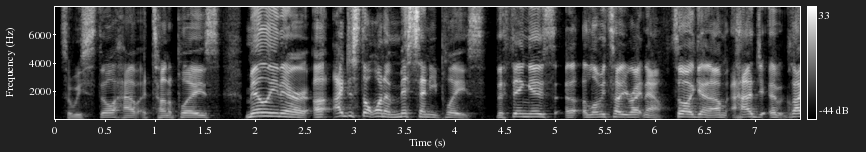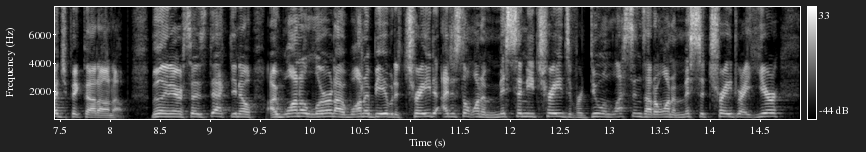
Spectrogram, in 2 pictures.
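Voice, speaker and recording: A man in his thirties teaching a live trading lesson, talking in an energetic, repetitive coaching style. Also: high-pitched, quick pace, few pauses. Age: 30s. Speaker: trading instructor.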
